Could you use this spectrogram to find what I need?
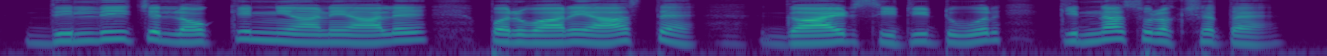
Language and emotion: Dogri, fearful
